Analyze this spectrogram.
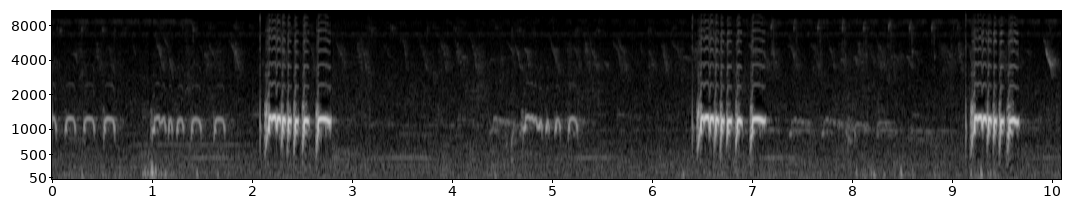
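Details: Zebra dove used to lure and provoke rivals: short runs of gentle bubbling coos alternate with loud, harsh, stuttered bursts every few seconds.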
